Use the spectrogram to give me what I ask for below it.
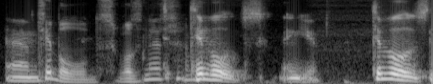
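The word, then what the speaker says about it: Theobalds: in progressed the fuels is how we pronounce it tibbles wasn't it thank you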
